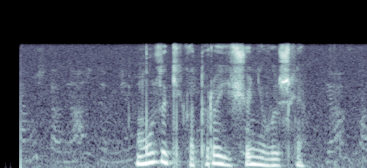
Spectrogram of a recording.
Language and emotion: Russian, neutral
